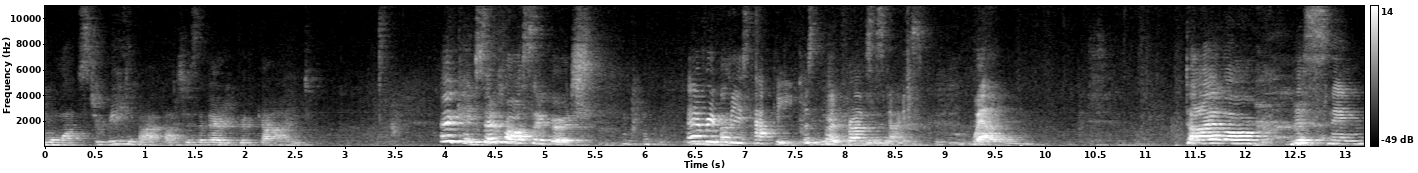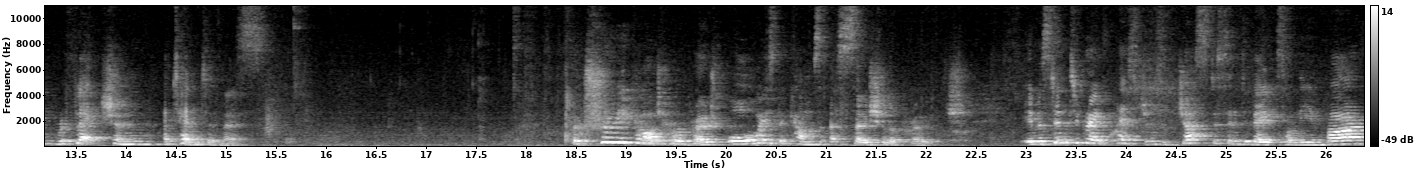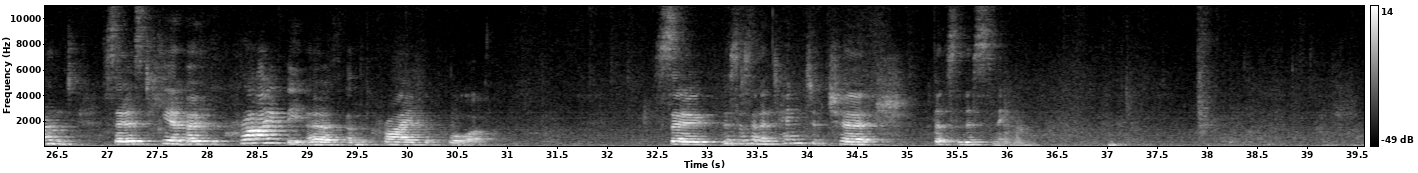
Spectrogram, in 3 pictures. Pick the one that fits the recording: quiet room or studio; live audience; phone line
live audience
